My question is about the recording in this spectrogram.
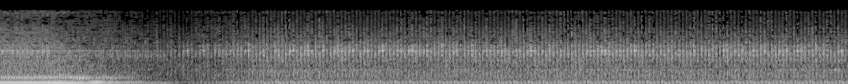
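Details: Peugeot 404 light van XD2 diesel with bored-out cylinders, at idle after a short burst: steady rattly clatter about four beats a second, loud but running nicely; normal diesel idle.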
